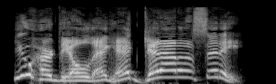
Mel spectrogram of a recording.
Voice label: squad flee, male; video games; npc; source engine; episodic; episode 1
